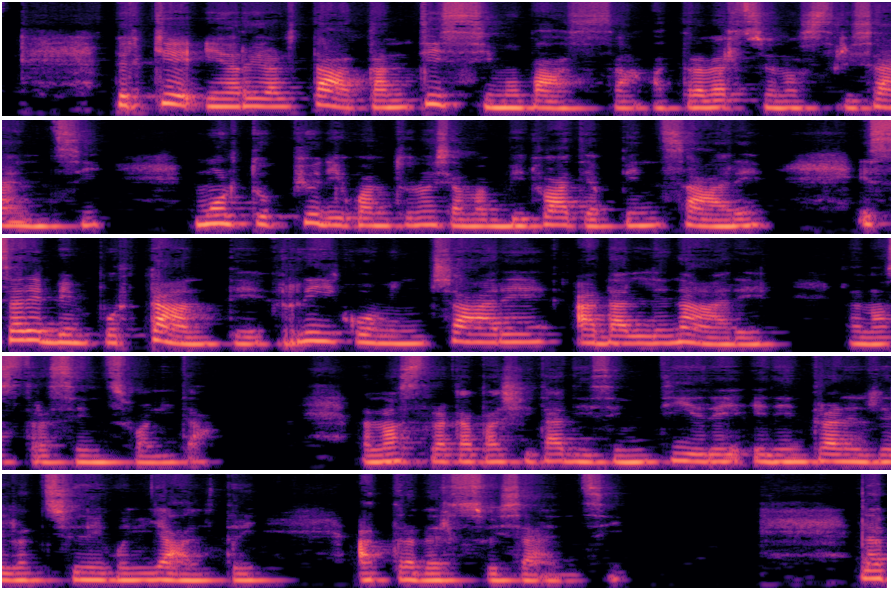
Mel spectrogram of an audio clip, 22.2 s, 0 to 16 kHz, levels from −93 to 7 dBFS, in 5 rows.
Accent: native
